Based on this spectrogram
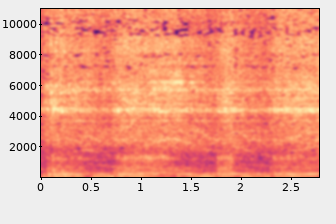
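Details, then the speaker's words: Kawasaki Bajaj CT100 single-cylinder after timing chain replacement, throttle blips: note rises and falls, earlier grinding from inside the engine gone; runs quiet, normal running. "nawala na yung kaninang parang parang may gigiling sa loob, parang may gilingan sa loob ng makina. Ayan o. Tahimik na siya."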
